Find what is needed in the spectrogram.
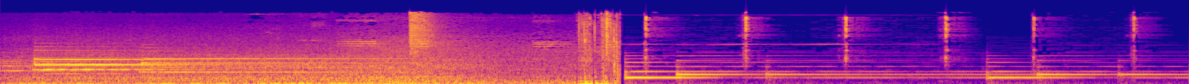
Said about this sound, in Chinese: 我在这个武汉四年的这个让我非常印象深刻的一个时刻，就是我们二零二零年四月八号零点零时零分的这个呃钟声的响起那一刻，是让我最难忘的。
